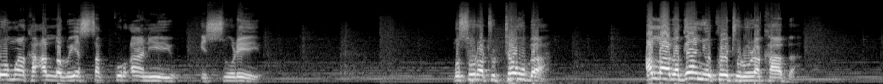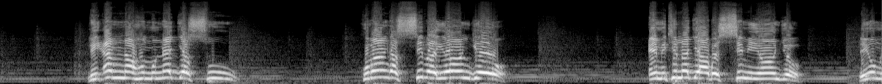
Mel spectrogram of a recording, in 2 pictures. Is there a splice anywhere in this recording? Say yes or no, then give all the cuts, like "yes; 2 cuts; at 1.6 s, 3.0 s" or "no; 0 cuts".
no; 0 cuts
